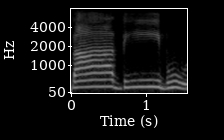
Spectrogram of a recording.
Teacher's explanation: दो होंठ के मिलने से बा बी बू अदा होता है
